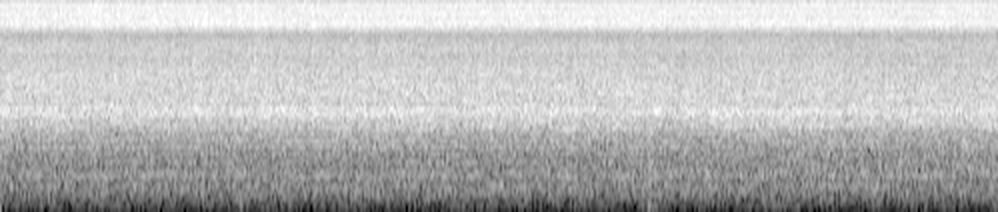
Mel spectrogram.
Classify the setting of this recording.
restroom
